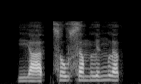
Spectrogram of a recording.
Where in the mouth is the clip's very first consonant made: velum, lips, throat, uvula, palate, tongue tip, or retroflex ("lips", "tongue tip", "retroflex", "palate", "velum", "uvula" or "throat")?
palate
